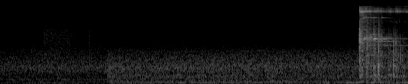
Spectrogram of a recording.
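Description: A disc golf disc strikes the hanging chains of a metal disc golf basket about three and a half seconds in, a sudden metallic jingle of chains that rings on, the sound of a putt caught in the basket.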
